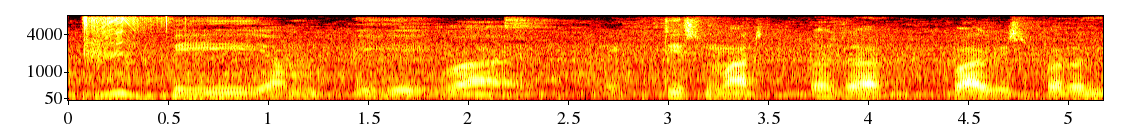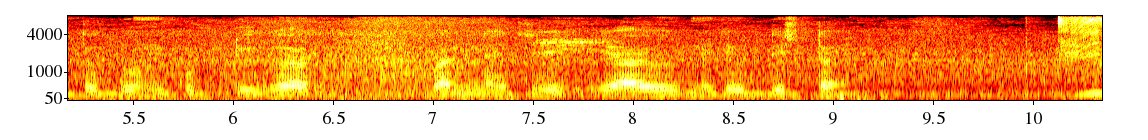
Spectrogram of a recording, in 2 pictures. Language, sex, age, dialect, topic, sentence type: Marathi, male, 18-24, Varhadi, banking, statement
